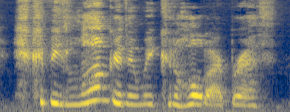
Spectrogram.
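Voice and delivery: put-on high, tense girl's voice; frightened young woman. A narrator's reading. Gisbella protesting to Foyle that there is no air. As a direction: pitch up, sound scared.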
